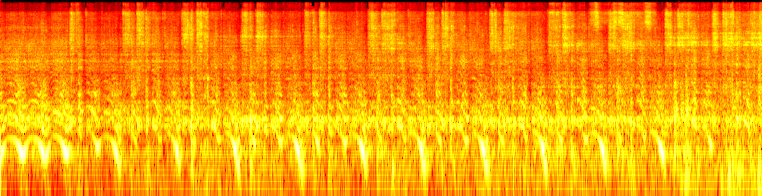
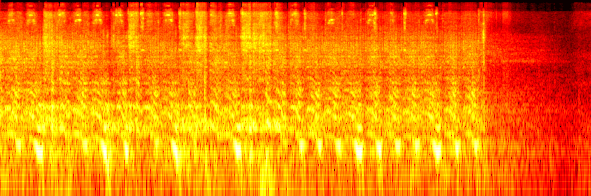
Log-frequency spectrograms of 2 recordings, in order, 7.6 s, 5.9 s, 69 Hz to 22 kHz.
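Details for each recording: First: 1972 Triumph Dolomite 1850 barn find, off the road 34 years: slow steady cranking, then engine catches with a rising roar and runs about a second before dying; fuel pump seized/dead, new pump needed. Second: 1972 Triumph Dolomite 1850 barn find, off the road since 1990 (34 years): starter cranks about 2.5 beats a second with ragged half-catches that never run, no choke joy; fuel delivery fault, fuel pump seized and choke stuck.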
